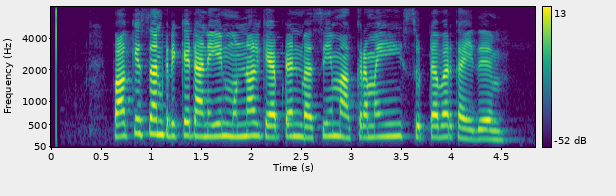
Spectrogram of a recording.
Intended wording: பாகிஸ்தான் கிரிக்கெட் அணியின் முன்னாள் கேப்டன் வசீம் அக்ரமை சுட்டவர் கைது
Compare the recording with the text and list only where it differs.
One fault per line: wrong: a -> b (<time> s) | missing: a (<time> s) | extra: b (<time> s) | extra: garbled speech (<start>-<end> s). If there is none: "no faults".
no faults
